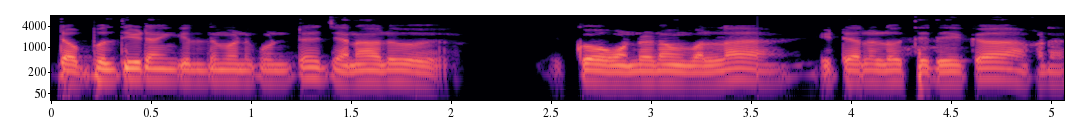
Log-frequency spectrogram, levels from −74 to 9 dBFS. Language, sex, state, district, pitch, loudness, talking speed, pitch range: Telugu, male, Andhra Pradesh, Srikakulam, 115 Hz, -17 LUFS, 155 wpm, 105-125 Hz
